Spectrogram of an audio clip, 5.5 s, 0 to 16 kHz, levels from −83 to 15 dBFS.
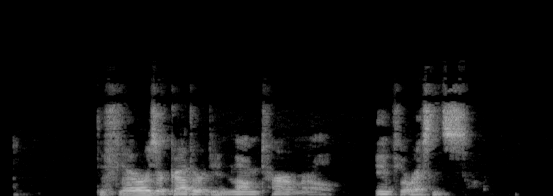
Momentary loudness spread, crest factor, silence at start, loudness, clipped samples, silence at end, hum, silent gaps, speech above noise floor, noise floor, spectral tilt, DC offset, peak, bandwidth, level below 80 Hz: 14 LU; 18 dB; 0.15 s; -18 LUFS; under 0.1%; 0.85 s; none; none; 63 dB; -81 dBFS; -3 dB/octave; under 0.1%; -2 dBFS; 9.6 kHz; -60 dBFS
